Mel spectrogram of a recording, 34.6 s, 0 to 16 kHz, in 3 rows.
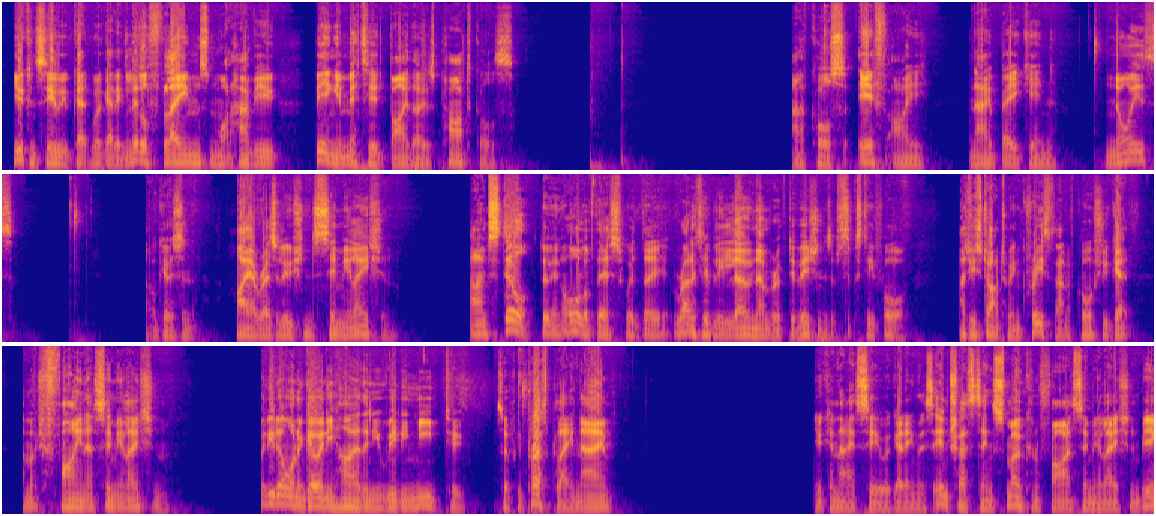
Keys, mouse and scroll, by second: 4.0 shift+Num_Lock, 4.0 click, 4.4 shift+middle click, 8.5 click, 9.2-10.4 scroll down 1, 10.8 click, 27.9 click.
